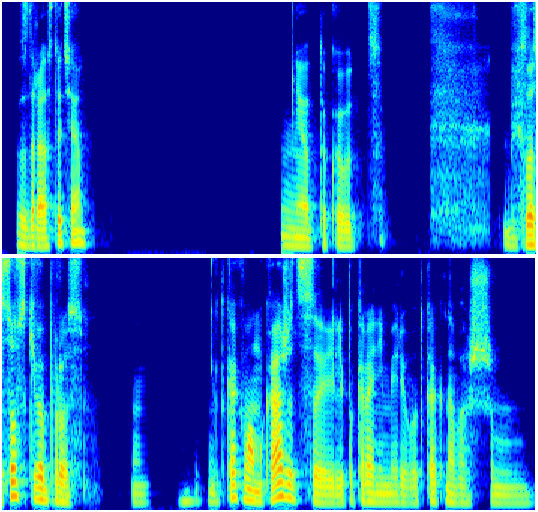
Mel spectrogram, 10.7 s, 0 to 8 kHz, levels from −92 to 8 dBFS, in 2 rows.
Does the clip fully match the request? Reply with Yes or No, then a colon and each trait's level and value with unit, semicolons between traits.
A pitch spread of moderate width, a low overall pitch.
Yes: average, 3.2 semitones; low, 100 Hz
